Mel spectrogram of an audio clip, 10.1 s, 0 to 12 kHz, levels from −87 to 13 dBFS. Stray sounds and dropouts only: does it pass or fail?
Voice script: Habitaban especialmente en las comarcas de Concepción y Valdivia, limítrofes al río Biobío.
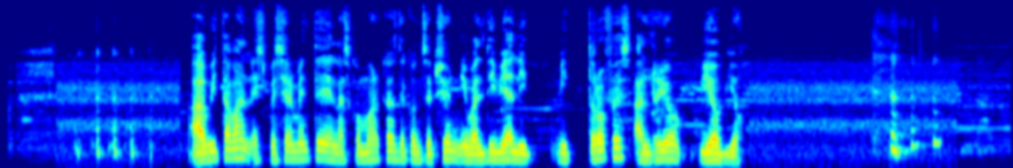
fail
